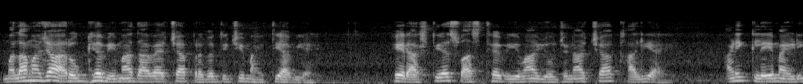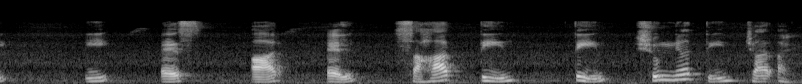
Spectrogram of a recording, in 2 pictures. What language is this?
Marathi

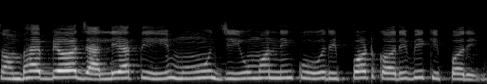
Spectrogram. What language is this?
Odia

